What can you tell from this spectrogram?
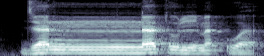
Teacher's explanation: നൂൻ മുഷദ്ദദ, ഷദ് നൽകപ്പെട്ട നൂനിനെ 2 ഹറക്കത്തിൻ്റെ അളവിൽ മണിക്കണം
